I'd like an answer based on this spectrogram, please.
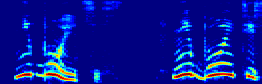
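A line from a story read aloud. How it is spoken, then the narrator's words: Emotional exclamation. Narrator (Russian): воскликнула Катя с чувством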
